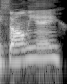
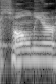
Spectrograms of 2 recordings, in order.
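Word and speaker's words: Saulnier: Uh Jeremy Sneier or Sier, however the you pronounce it, is putting out a new movie called October. I'm going to pronounce it Sneier.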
